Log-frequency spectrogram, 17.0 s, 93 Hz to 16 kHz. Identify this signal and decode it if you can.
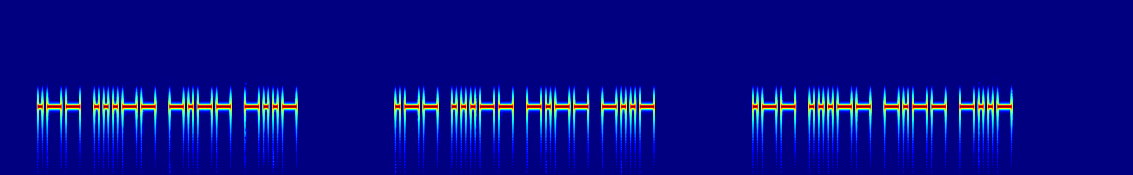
Morse code, heard as a keyed tone, about 17 wpm, 700 Hz. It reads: W3YX W3YX W3YX
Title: USA Call Signs - 4 Characters - Repeated 3x - 17wpm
